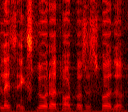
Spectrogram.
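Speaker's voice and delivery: ordinary talk, nothing marked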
